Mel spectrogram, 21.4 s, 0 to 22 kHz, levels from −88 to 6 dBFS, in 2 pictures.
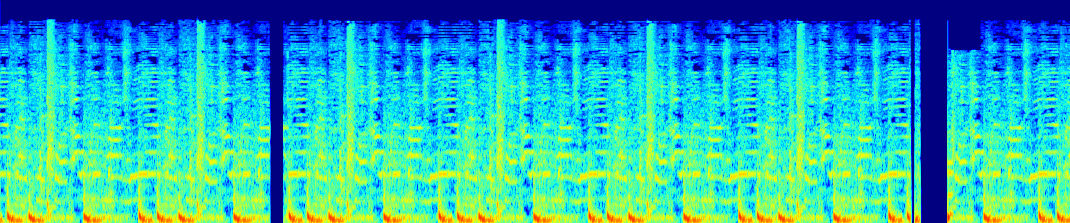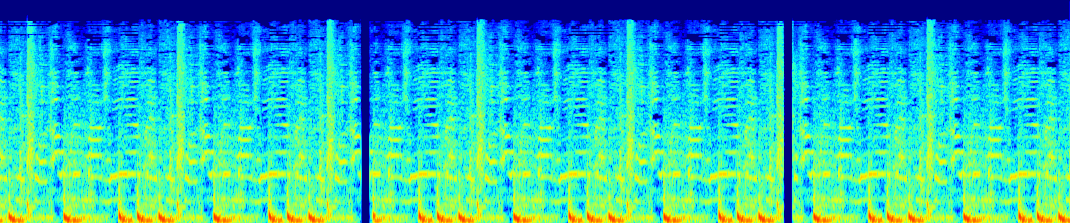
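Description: Corrupt frame muted at 2.69, 9.11, 14.31 and 18.53 s: damaged compressed frames were rejected and replaced with silence, giving abrupt holes of 0.15 to 0.43 s while timing continues.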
